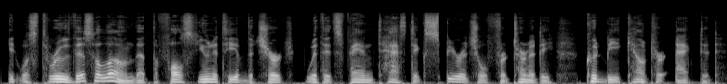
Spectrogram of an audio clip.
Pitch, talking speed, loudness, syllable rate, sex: 100 Hz, 165 wpm, -20 LUFS, 5.3 syllables/s, male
